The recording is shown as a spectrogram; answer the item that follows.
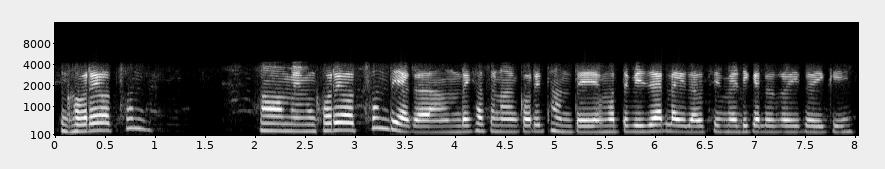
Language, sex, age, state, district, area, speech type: Odia, female, 30-45, Odisha, Koraput, urban, conversation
